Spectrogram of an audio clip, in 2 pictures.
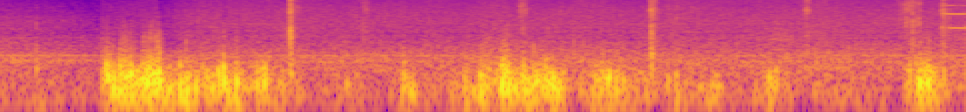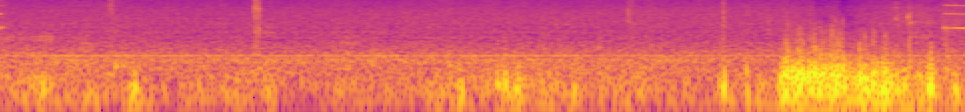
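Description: Wind gusting across an outdoor golf course during a matchplay championship, buffeting the microphone in rough low rumbles that swell near the start and again at the end, with steady blowing noise between.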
